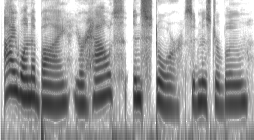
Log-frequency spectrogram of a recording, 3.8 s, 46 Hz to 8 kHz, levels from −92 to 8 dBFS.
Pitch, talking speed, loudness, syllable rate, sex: 195 Hz, 175 wpm, -18 LUFS, 3.8 syllables/s, female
